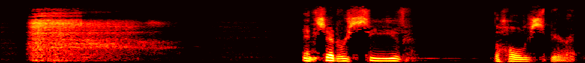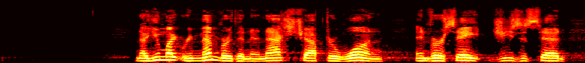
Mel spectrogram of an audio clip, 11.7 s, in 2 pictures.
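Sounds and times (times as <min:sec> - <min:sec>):
preacher breathing out to imitate breathing on someone: 0:00.0 - 0:02.8
speech: 0:03.0 - 0:04.2, 0:05.0 - 0:05.8, 0:07.2 - 0:11.6.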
